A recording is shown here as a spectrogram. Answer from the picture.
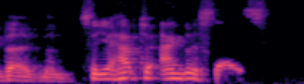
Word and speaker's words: Bergman: instance Bergman they'll say you don't want to pronounce it correctly because nobody in England will know who you're talking about if you say Berman it's got to be Bergman.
